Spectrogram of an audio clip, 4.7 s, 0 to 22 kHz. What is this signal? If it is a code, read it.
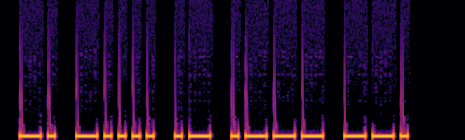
Morse code, heard as a keyed tone, about 17 wpm, 700 Hz. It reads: N6AJG
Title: USA Call Signs - 5 Characters - Repeated 2x - 17wpm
